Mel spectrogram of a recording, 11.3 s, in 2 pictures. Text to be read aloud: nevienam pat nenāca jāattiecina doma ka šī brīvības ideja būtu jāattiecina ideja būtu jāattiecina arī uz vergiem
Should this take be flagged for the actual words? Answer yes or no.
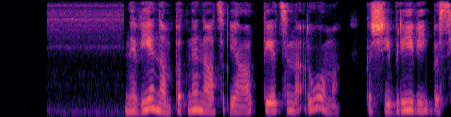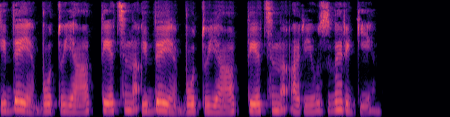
no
